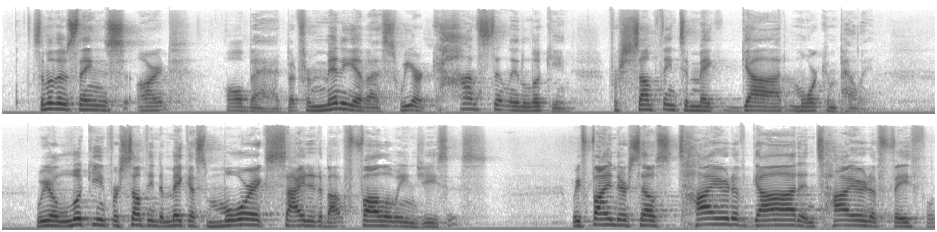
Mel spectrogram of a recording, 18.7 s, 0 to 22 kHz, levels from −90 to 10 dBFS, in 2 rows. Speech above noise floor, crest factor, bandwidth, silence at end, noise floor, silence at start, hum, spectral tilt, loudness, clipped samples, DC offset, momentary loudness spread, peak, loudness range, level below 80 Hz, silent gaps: 23 dB; 18 dB; 17 kHz; 0 s; -43 dBFS; 0 s; none; -4 dB/octave; -20 LUFS; under 0.1%; under 0.1%; 13 LU; -2 dBFS; 6 LU; -46 dBFS; none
